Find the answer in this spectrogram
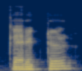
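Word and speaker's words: character: तो हमें सी एच को का से पढ़ना है। जैसे कैरेक्टर करिश्मा।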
